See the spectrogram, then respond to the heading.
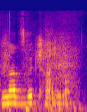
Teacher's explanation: буквосполучення дз буде давати два окремих звуки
